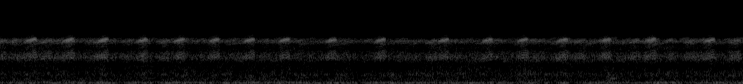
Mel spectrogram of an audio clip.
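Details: Frogs chorusing on a hot summer night, many voices overlapping in a dense, steady rhythm of bright pulsed croaks, roughly three every second, with a low continuous rumble beneath.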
